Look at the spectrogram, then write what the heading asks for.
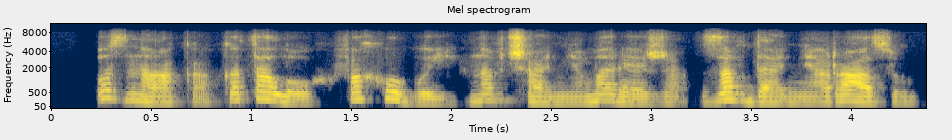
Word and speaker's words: каталог: а далі найбільш уживані слова з єдиним правильним наголосом ознака каталог фаховий навчання мережа завдання разом поняття посередині довідник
